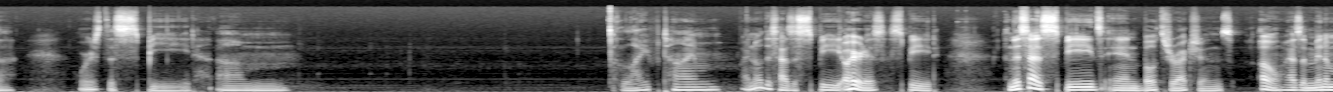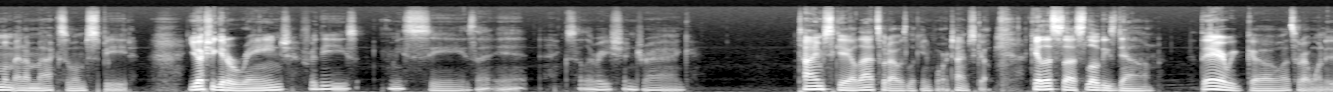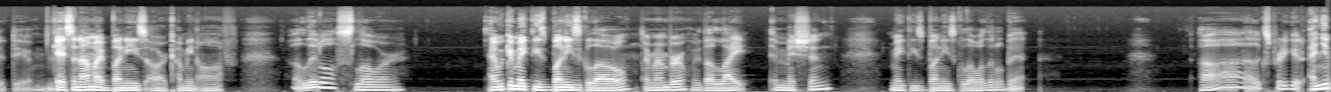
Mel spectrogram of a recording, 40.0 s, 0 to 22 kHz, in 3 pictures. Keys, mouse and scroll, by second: 28.2 click, 28.8 right click, 33.2-34.4 scroll up 2.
